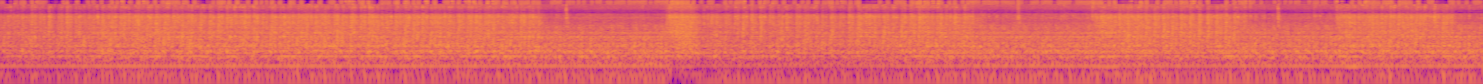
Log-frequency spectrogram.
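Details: Truck diesel idling with an Eaton Easy Pedal Advantage clutch: loose uneven rattle throughout with occasional hissy bursts; abnormal clutch noise, source unconfirmed.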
